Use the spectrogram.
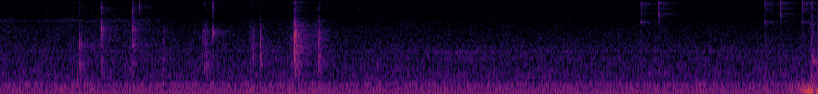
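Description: Keystrokes on a computer keyboard as an Excel VLOOKUP formula is typed, a sparse run of quiet clicks spread across the span, close and alone with a steady low hum behind.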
